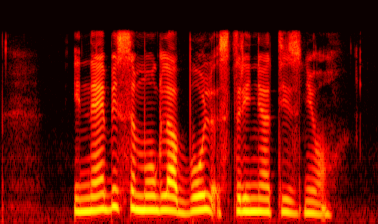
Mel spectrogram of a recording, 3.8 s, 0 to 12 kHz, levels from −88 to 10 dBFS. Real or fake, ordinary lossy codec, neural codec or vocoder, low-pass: real; none; none; 7.2 kHz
